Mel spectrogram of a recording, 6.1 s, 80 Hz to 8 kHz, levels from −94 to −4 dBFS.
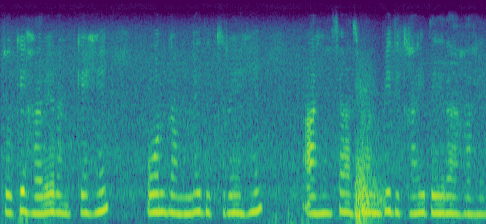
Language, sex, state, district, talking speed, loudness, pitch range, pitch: Hindi, female, Bihar, Saharsa, 160 wpm, -17 LUFS, 225-240 Hz, 230 Hz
